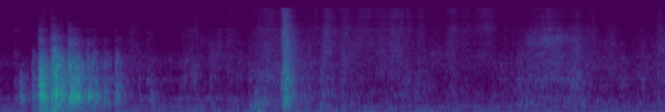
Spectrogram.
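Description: Rustling and tearing of kitchen paper as a sheet is pulled off a roll, then a single sharp knock about three seconds in.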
